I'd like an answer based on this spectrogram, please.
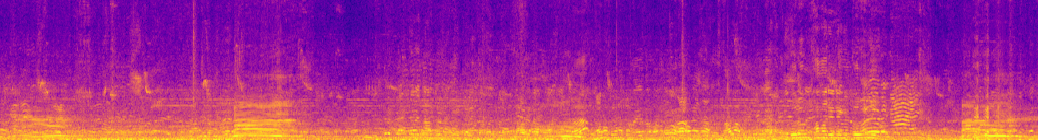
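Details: Sahiwal cattle at a cattle market linked to Jessore, Bangladesh, where a bull calf is being bought; several deep, drawn-out moos rise and fall near the start, middle and end, over steady bargaining voices and crowd chatter.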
